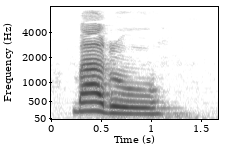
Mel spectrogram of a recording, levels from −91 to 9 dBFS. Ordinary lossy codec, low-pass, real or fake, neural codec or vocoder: MP3, 64 kbps; 7.2 kHz; real; none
